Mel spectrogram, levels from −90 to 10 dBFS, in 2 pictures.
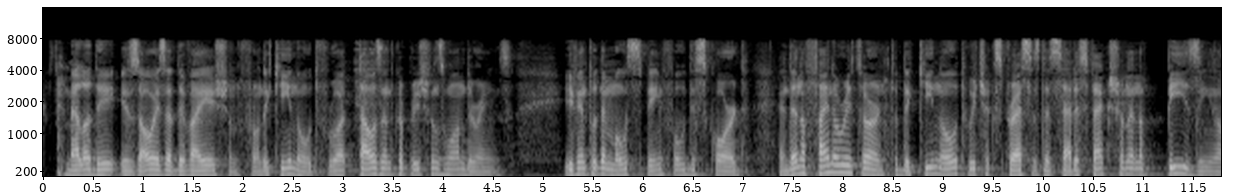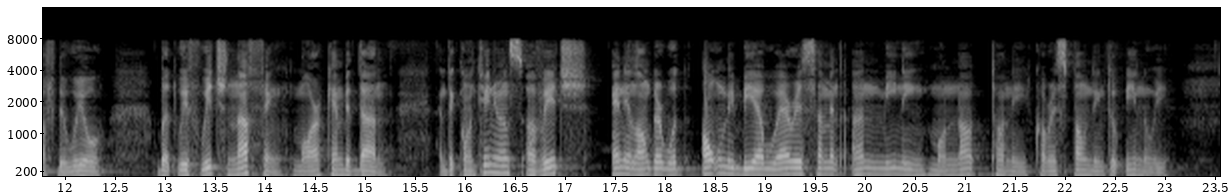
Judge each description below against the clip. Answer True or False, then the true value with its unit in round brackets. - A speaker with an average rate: True (160 wpm)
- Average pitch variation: True (3.8 semitones)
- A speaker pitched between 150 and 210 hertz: False (115 Hz)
